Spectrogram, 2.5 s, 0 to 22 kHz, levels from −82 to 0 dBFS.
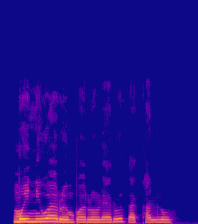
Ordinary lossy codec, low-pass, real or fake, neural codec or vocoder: AAC, 64 kbps; 14.4 kHz; real; none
